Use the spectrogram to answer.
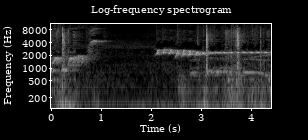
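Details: White-rumped shama giving a short rising whistle, then near silence, then a long steady high whistle held for over two seconds with sharp clicks and chips layered over it.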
